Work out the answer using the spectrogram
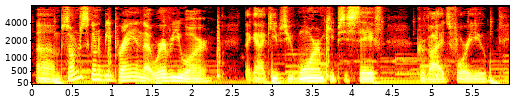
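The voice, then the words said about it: Raspy voice. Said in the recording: “I sound a little bit raspy, I'm coming down with something ... the raspiness in my voice”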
